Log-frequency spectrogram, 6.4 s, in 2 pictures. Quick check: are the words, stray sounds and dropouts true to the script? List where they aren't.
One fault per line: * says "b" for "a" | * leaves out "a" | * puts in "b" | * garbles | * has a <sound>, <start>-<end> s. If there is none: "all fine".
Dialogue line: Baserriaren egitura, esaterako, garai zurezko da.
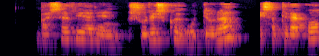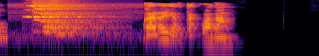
* puts in "zurezko"
* has a squeak, 3.4-4.5 s
* says "hartakoa" for "zurezko"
